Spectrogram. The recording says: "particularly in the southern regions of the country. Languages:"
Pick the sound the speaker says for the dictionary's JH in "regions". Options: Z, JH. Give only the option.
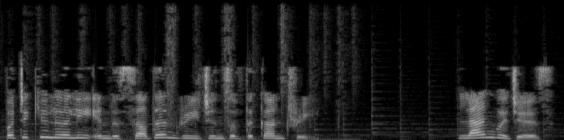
JH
